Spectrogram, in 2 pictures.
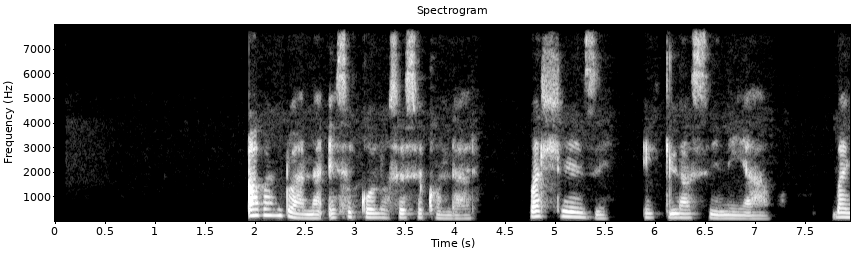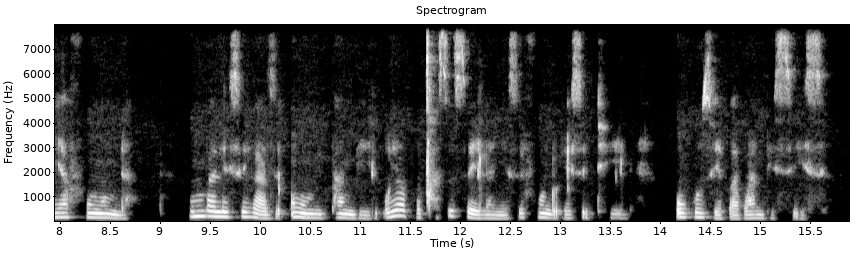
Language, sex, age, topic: North Ndebele, female, 36-49, education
